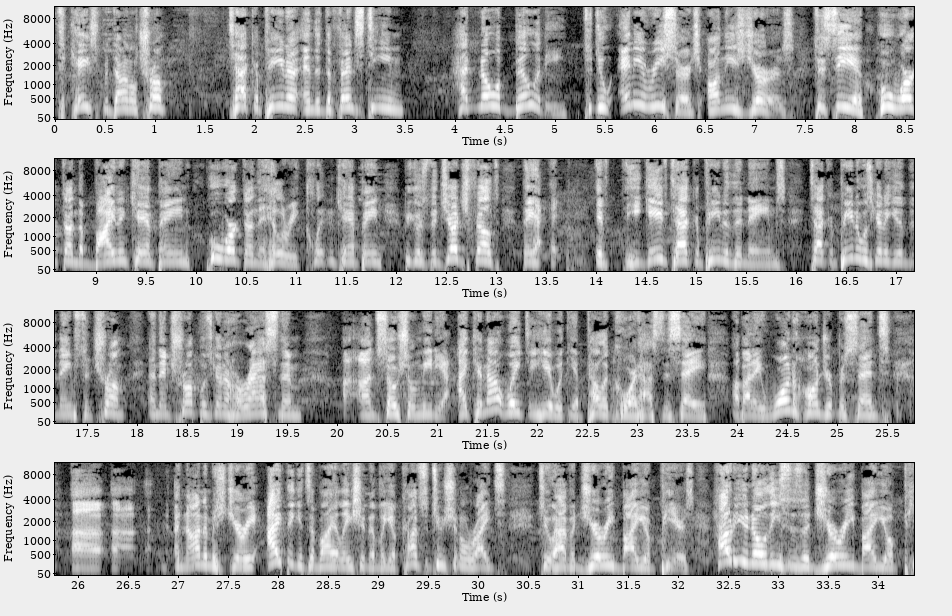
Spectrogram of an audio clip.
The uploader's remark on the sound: LIVE from Bobby Van’s Steakhouse, 230 Park Avenue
